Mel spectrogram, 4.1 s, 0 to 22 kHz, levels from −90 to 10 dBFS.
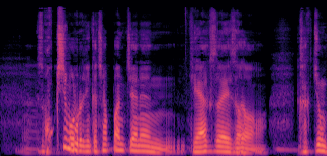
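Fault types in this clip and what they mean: Frames out of order: at 0.86–0.97 s and 2.95–3.06 s, two adjacent 43 ms blocks play swapped, heard as a garbled flutter.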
